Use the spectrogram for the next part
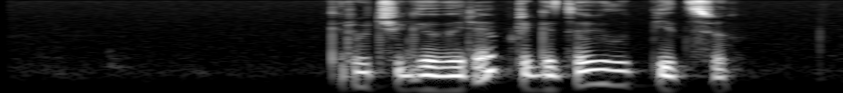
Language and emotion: Russian, neutral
